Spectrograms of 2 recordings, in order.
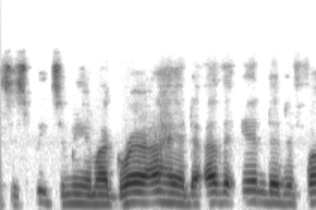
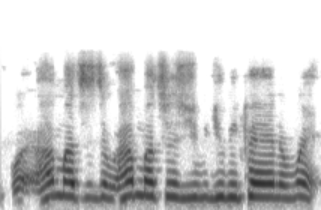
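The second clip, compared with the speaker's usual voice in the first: defiant challenge; 7 semitones higher than usual. Retold or imitated. Teen challenges grandma.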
